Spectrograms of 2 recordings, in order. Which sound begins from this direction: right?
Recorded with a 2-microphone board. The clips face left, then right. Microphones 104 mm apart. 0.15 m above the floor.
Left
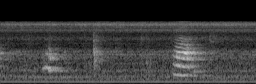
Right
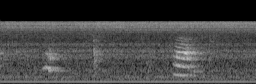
Running water, at 0.0 s.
